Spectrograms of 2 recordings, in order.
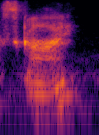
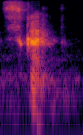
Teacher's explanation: Skype shortens the sound of the vowel.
